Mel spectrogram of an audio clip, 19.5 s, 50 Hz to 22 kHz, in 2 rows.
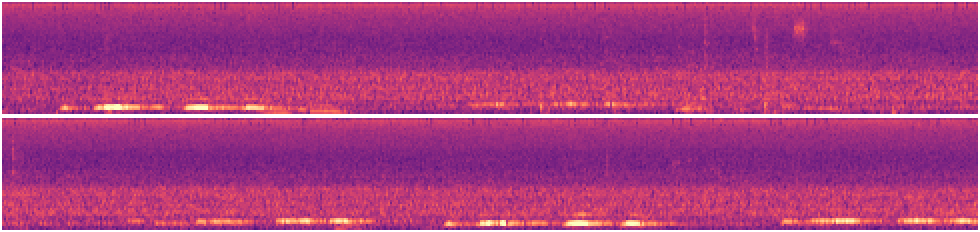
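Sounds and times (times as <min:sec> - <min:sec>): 
owls hooting in winter from different trees: 0:00.6 - 0:03.6, 0:04.6 - 0:07.1, 0:10.9 - 0:13.5, 0:14.1 - 0:16.6, 0:17.5 - 0:19.5.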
